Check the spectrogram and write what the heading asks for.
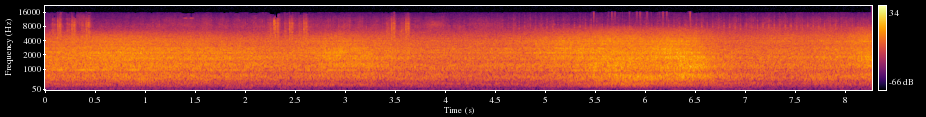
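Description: Airbus A380-861's four Engine Alliance GP7200 turbofans running as the airliner taxis: a steady jet rush that swells about six seconds in, then eases.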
